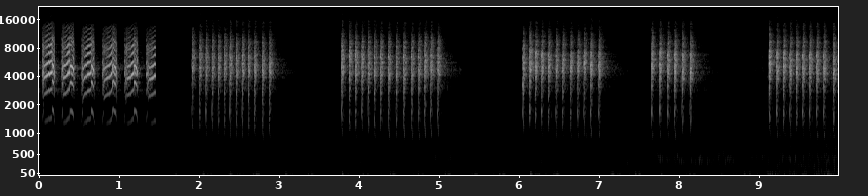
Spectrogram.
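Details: Brown shrike (Lanius cristatus) in Japan gives harsh, rapid chattering bursts, each about a second long, repeated every two seconds or so and opening with a few sharper, higher notes.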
